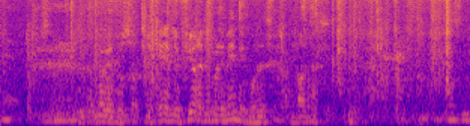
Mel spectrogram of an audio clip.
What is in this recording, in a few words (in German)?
Kommentar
